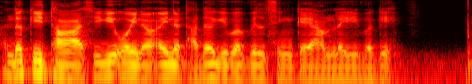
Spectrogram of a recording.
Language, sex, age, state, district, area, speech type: Manipuri, male, 30-45, Manipur, Imphal West, urban, read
